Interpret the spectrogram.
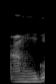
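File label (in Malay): "angut", Malay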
